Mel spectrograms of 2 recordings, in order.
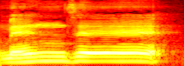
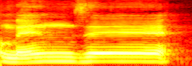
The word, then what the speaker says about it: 免税: 세금을 면해주는 면세, 발음은 맨제, 음으로는 맨이네요. 맨제.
